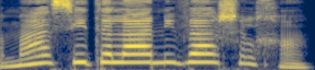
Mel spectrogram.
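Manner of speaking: very high, incredulous question; astonished question. A narrator's reading. Daughter amazed at the drawing on the tie, astonished question. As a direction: ask in amazement, pitch soaring. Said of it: "קראה בפליאה".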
